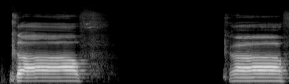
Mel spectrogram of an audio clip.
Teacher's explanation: नरम हिस्से से ज़रा सा हम आगे की तरफ आएंगे तो वहाँ सख्त हिस्सा है, तो वहाँ से काफ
